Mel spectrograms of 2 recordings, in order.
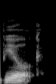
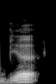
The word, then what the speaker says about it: Björk: So this was the ninth studio album from Björk, or Björk, depending on how you like to pronounce it.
